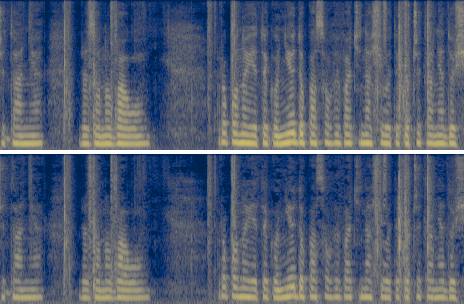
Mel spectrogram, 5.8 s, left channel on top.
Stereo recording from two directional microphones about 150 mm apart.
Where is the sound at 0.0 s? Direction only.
30° left (ahead or behind).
